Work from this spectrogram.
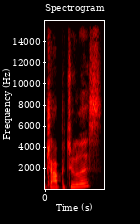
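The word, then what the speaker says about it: Tchoupitoulas: Have you ever seen Chapatulas? You know what it starts with? A T.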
